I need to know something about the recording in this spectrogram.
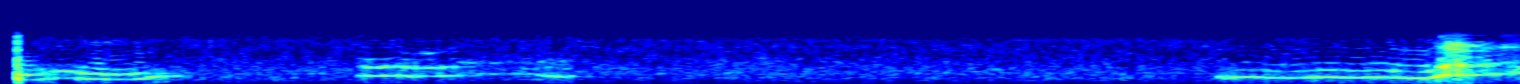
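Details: Vicky, a female pet Beagle, howls in three separate bursts: short tonal wails with a wavering pitch and rich overtones, parted by quiet room pauses, the final burst longer and sliding upward at its end.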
